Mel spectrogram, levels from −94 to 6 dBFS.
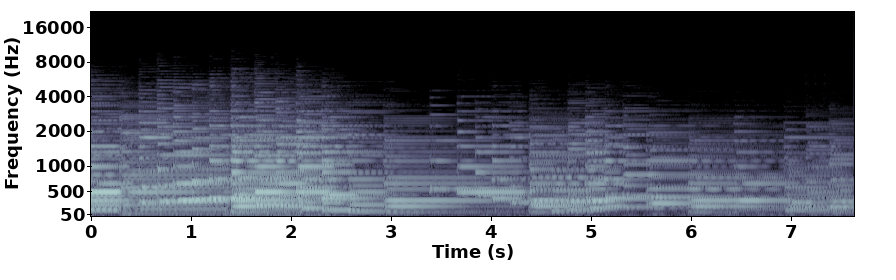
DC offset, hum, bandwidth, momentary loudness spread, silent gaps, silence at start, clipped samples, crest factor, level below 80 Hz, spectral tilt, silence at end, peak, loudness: under 0.1%; none; 6.8 kHz; 11 LU; none; 0 s; under 0.1%; 16 dB; -54 dBFS; -8.5 dB/octave; 0 s; -8 dBFS; -26 LUFS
